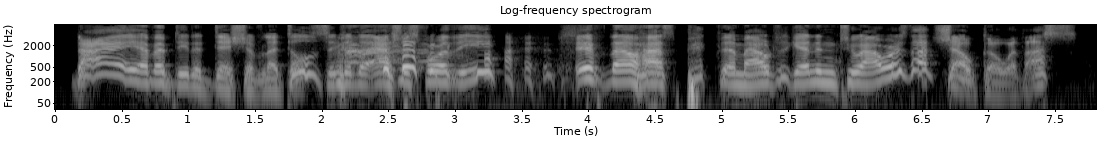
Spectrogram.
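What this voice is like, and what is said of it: Rumpelstiltskin-like character voice. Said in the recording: “I'm doing the Rumpelstiltskin voice for the stepmom.”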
